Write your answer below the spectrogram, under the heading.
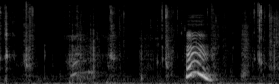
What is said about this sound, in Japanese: パリッパリうん本当にすごい薄いレンコンにねスライスされててこれ素揚げしてるってことですね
